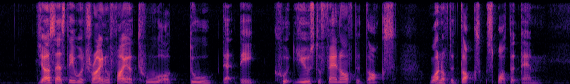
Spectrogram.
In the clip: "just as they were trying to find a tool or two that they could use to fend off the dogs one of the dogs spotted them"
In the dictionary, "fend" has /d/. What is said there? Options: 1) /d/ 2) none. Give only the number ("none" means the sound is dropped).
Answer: 2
